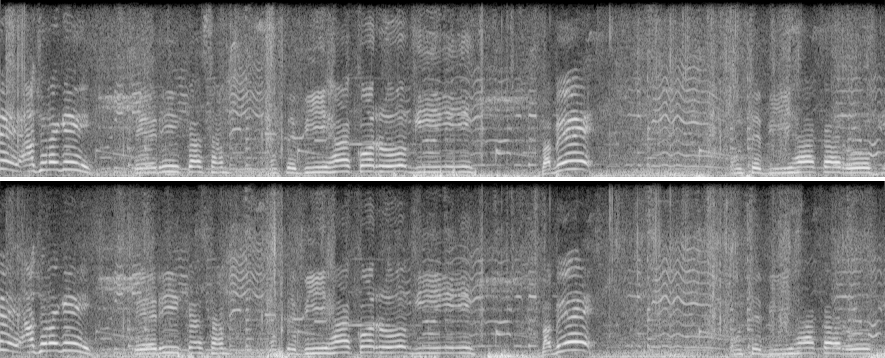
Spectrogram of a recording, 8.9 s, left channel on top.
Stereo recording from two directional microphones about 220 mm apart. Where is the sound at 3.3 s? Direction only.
20° left (ahead or behind).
